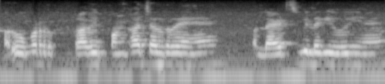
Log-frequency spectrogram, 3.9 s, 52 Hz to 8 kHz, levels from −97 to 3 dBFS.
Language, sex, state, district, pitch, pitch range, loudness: Hindi, male, Haryana, Charkhi Dadri, 165 Hz, 160-170 Hz, -16 LUFS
